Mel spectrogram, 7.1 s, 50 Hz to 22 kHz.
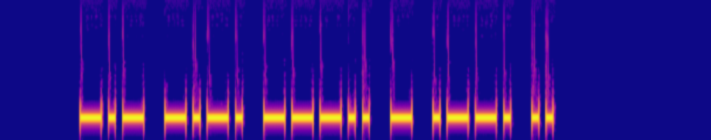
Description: Morse code, heard as a keyed tone, about 17 wpm, 700 Hz. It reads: KC8TPI
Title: USA Call Signs - 6 Characters - Repeated 2x - 17wpm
